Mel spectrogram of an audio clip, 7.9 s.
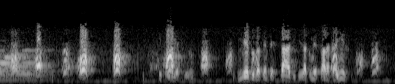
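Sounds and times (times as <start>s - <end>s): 
dog barking furiously: 0.2s - 2.7s, 3.3s - 4.8s, 6.6s - 7.8s
speech: 3.2s - 7.2s.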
